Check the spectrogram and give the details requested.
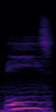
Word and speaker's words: These: And you want to make the sound of this S right here, the E is silent. The S sound is really strong here.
